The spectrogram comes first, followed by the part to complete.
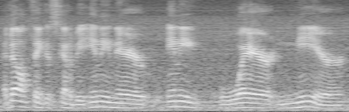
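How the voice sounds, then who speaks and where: A man's voice: mid-range voice, normal speed, noisy background. A man in his forties talking casually with lots of ums while explaining a boat galley project to a camera a few feet away. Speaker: boat owner vlogger. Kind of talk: casual how-to vlog. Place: boat galley, small indoor cabin. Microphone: camera on tripod a few feet away.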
